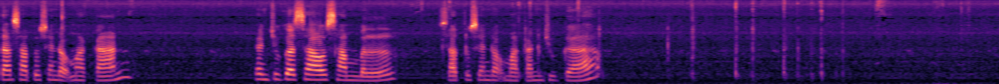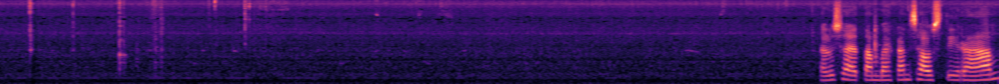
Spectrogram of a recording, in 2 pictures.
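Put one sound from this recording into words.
Soup bubbles and simmers in a pan.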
